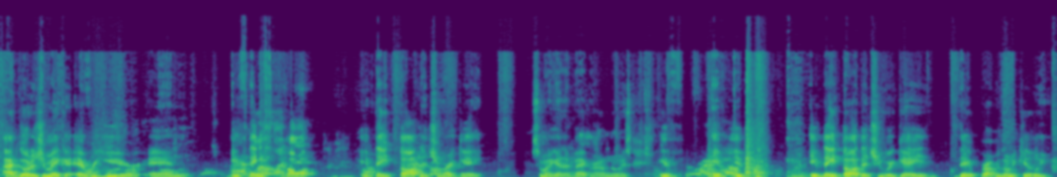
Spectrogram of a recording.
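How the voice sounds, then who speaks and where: A man's voice: lowish voice, lively intonation, moderate pace, a crowd in the background, rough recording. A man in his thirties giving blunt opinions in a casual panel chat, often repeating words as he starts a point. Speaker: podcast panelist.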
